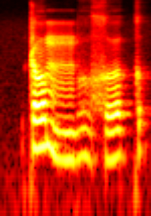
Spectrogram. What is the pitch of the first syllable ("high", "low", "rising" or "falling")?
rising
